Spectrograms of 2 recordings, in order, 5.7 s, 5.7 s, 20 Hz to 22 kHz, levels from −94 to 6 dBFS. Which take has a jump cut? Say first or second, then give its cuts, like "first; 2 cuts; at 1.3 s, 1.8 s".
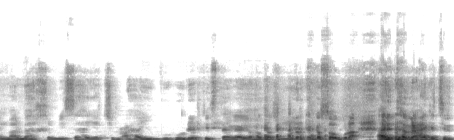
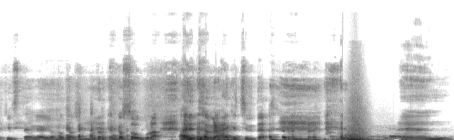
second; 1 cut; at 4.3 s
